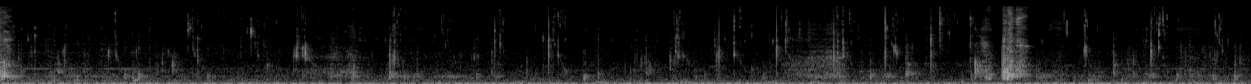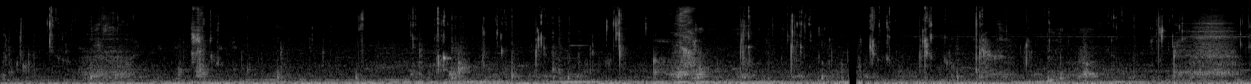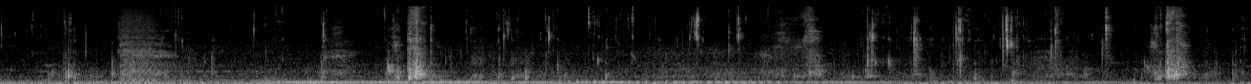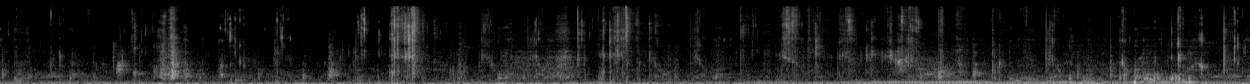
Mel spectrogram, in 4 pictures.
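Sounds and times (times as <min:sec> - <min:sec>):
person chewing with mouth smacks: 0:00.0 - 0:50.0.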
